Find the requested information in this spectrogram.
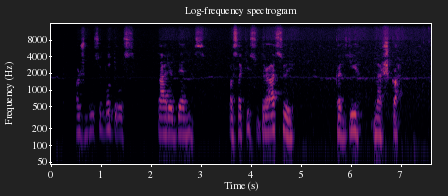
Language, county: Lithuanian, Telšiai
